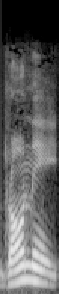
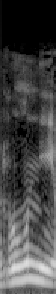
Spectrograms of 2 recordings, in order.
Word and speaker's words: Rooney: no se pronuncia eh, eh, Roney, es, Rooney,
